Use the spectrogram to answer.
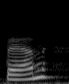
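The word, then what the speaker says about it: Behm: and it is by martina bem that's spelled b e h if that name sounds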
